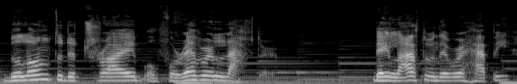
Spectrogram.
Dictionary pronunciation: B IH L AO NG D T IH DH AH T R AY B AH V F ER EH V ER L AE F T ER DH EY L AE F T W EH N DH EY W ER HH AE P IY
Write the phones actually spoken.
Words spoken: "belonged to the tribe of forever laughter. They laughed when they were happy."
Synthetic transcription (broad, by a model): B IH L AO NG T IH DH AH T R AY B AH V F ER EH V ER L AE F T ER DH EY L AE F T W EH N DH EY W ER HH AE P IY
